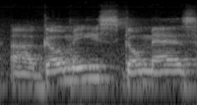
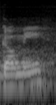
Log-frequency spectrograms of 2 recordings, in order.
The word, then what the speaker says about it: Gomis: Gomez, however you say his name, Gomis. I think the S is silent.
